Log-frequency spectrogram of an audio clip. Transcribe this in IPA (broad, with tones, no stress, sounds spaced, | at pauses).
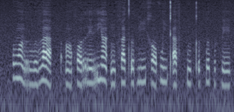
v ɔ̃˥˩ r v ʊ˨˩˦ v a˥˩ | ʔ ɔ̃˨˩˦ f ɔ˨˩˦ r ẽ˧ r j ã˥˩ ʔ ũ˨˩˦ f a˧˥ tʼ ʊ˧ ɓ ĩ˧˥ x ɔ˨˩˦ f w ĩ˧ kʼ a˨˩˦ f k͡p u˨˩˦ kʼ ʊ˥˩ k͡p ʊ˥˩ p ʊ˧ k͡p ẽ˧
